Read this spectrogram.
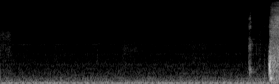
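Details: A short sneezing fit with a partner saying "bless you" in the background: quiet room noise, then a sharp inhaled catch and a loud, explosive sneeze.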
